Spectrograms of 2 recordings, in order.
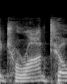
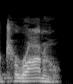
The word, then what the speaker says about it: Toronto: Do you say Toronto or Toronto?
